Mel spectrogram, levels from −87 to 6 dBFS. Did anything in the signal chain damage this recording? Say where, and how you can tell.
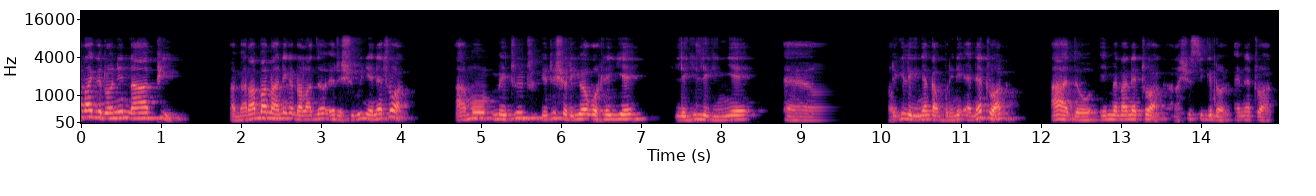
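Yes. From 9.17 to 10.15 s the speech smears into a fading buzz, then about 0.66 s of silence, and resumes with 0.6 s missing: likely a long network dropout.

Right after, from 10.25 to 13.31 s, a jitter buffer speed-up plays the speech at 109% and same pitch, trimming pitch periods to shed roughly a third of a second of backlog.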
